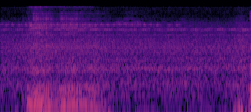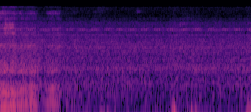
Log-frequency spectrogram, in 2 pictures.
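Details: A sleeping beagle snoring: two long, low rumbling snores lasting over a second each, separated by quiet breathing, with a few softer snuffles afterwards.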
